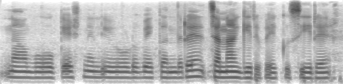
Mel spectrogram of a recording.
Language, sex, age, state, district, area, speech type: Kannada, female, 60+, Karnataka, Bangalore Urban, rural, spontaneous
